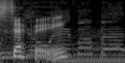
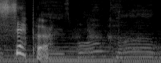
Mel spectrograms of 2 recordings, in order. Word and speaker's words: Seppi: So I've been pronouncing his name as Seppi, but actually it's Seppa.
